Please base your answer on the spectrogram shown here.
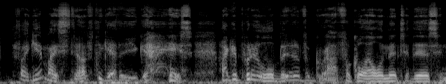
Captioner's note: laughs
